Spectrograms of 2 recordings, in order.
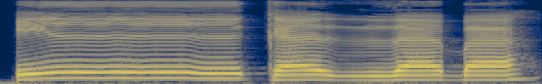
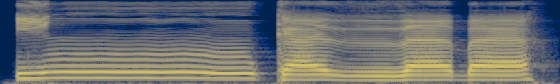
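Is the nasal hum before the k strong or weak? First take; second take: weak; strong. First: The nasal hum is weak, far from 'ng'. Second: The nasal hum is strong, close to 'ng'. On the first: The speaker calls it wrong. "yang satu dengungannya terlalu menjauhi eng" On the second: The speaker calls it right. "yang mendekati eng itu adalah yang jawaban per eh jawaban kedua"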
